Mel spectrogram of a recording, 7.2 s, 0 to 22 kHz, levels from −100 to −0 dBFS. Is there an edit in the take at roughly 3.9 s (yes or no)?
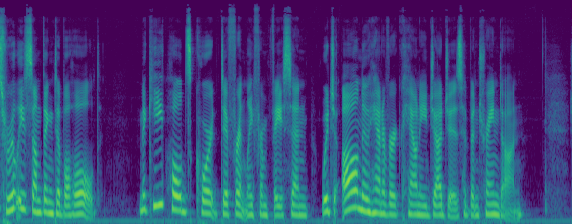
yes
